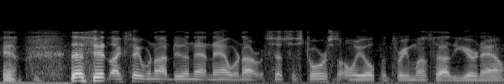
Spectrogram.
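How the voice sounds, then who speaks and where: A man's fairly low voice moves very fast, with ordinary pitch variation. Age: 60s. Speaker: pecan farmer. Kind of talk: interview. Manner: halting.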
